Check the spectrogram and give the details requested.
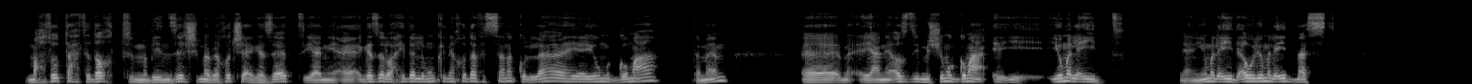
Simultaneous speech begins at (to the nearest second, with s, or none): none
